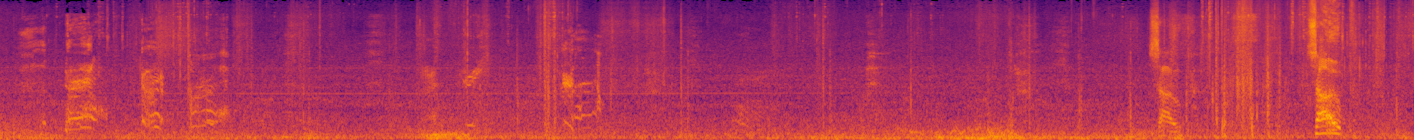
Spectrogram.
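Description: A man groans and grunts with effort nearby.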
